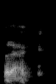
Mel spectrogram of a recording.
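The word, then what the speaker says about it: practícala: Accent on third to the last syllable. Practicala. Okay.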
